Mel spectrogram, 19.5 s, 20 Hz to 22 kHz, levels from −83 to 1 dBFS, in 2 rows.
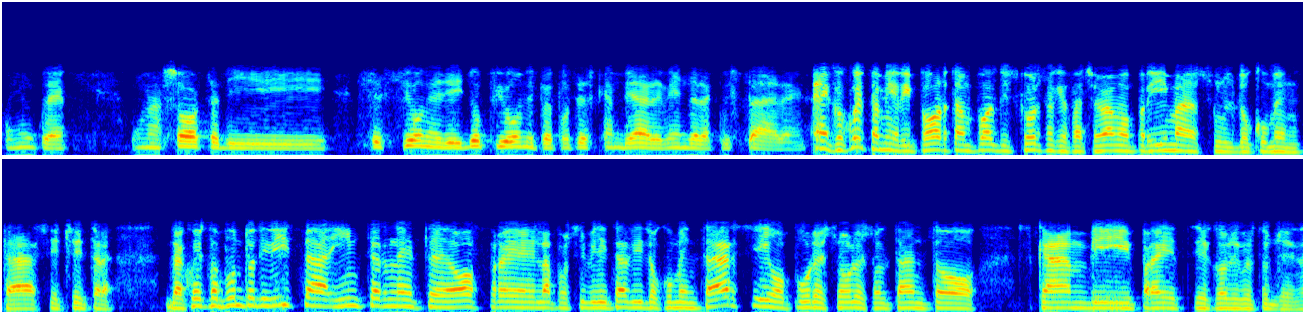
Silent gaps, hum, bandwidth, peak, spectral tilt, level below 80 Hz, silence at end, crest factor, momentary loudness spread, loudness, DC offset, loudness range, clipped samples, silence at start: none; none; 4.5 kHz; -6 dBFS; -4.5 dB/octave; -58 dBFS; 0 s; 20 dB; 9 LU; -27 LUFS; 0.2%; 2 LU; under 0.1%; 0.05 s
